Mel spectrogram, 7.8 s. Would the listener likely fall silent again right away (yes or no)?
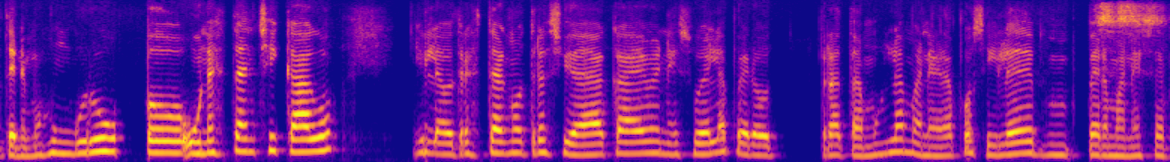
yes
